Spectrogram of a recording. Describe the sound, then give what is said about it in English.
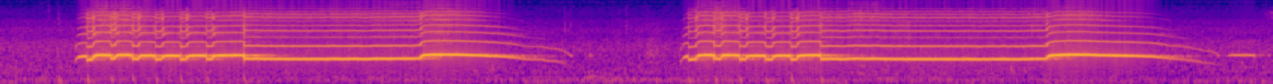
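A small ocarina, a little whistle, plays the same bird-like phrase twice, each opening with a quick warbling flutter, holding a steady bright note, then sliding downward, loud with no talking. “going to do a story using this little ocarina. It's a little whistle.”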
